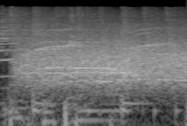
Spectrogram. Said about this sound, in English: Yes. Sean gets the applause. Thank you.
